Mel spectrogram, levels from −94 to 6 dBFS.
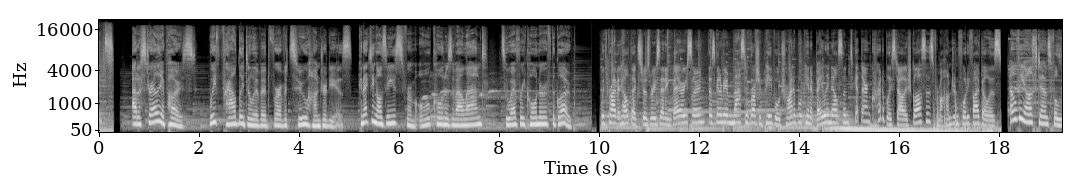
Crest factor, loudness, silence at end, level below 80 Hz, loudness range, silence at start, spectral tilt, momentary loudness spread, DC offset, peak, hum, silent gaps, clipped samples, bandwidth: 10 dB; -13 LUFS; 0 s; -24 dBFS; 1 LU; 0 s; -5 dB/octave; 5 LU; under 0.1%; -2 dBFS; none; 0.30-0.40 s, 9.95-9.99 s, 18.04-18.16 s; under 0.1%; 18 kHz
